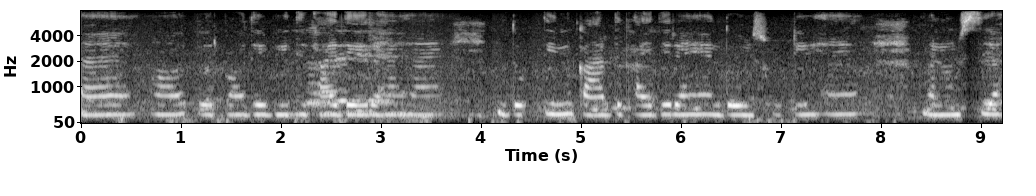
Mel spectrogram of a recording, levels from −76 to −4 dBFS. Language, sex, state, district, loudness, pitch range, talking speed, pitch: Hindi, female, Chhattisgarh, Raipur, -16 LUFS, 245-260 Hz, 135 wpm, 255 Hz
